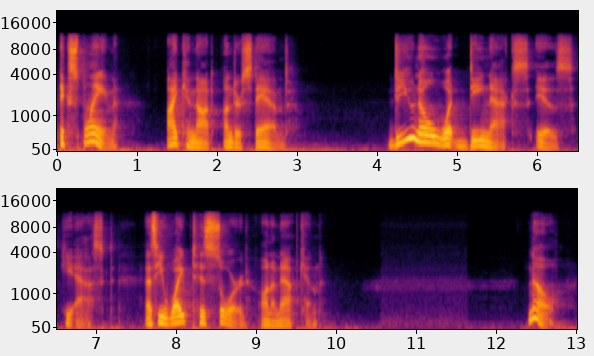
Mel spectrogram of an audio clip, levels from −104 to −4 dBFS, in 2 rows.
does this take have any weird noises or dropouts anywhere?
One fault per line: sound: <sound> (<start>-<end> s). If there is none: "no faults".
no faults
